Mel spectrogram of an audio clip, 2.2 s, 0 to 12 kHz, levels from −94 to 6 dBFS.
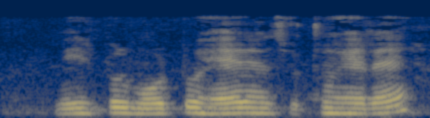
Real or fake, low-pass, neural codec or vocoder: real; 7.2 kHz; none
